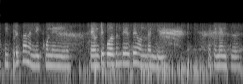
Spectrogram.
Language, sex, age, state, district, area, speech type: Telugu, female, 45-60, Andhra Pradesh, Vizianagaram, rural, conversation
